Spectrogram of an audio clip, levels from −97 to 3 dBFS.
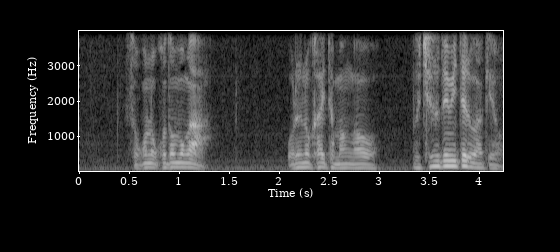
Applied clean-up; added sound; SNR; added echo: none; none; none; none.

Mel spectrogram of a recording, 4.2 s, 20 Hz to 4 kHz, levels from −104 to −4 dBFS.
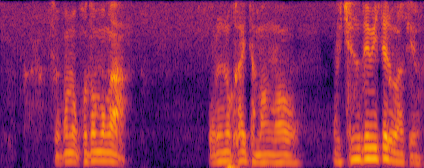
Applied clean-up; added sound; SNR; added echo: neural mask model Resemble Enhance denoiser.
